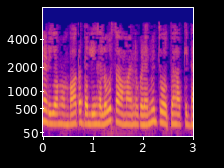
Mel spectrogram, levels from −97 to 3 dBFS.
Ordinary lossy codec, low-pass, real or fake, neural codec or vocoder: MP3, 24 kbps; 7.2 kHz; fake; codec, 24 kHz, 1 kbps, SNAC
